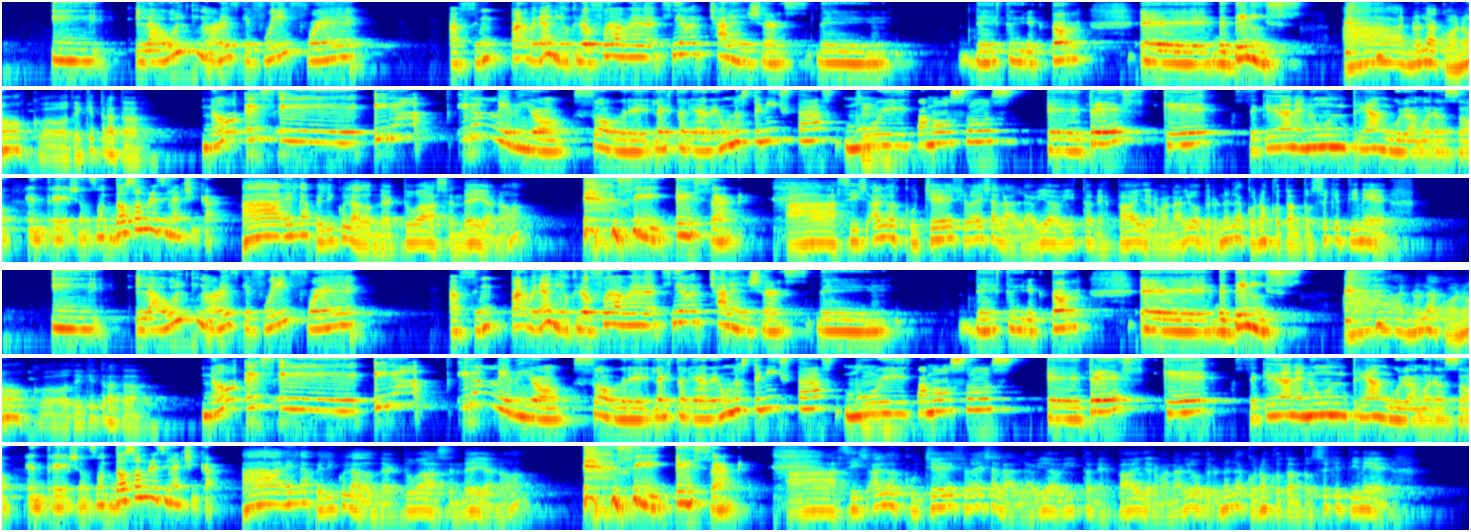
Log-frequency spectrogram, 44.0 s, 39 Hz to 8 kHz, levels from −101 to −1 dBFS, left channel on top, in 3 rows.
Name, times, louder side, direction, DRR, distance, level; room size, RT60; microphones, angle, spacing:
voice 1, 0.5-1.0 1.3-3.6 4.5-8.9 9.6-13.0 13.4-13.8 14.1-14.2 16.7-18.9 19.2-24.7 25.1-26.0 26.3-26.8 27.1-31.5 35.1-36.7 37.0-37.3, right 1 dB, 10° right, 0.4 m, -26 dB
voice 2, 13.4-16.1 23.2-23.5 31.7-34.5 37.2-43.5, left 4 dB, 65° left, 0.8 m, -32 dB
11.0 x 8.4 x 2.7 m
head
